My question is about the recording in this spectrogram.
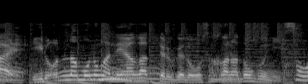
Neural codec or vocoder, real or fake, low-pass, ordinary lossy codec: none; real; 7.2 kHz; none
